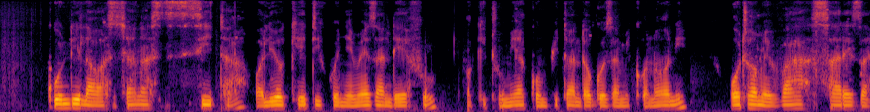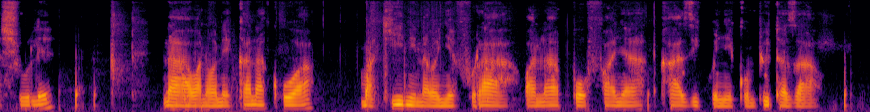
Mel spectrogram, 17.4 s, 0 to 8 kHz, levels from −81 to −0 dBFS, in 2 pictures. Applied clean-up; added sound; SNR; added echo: neural separator model SepFormer DNS4.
